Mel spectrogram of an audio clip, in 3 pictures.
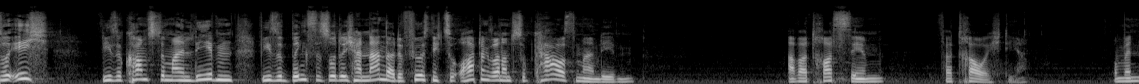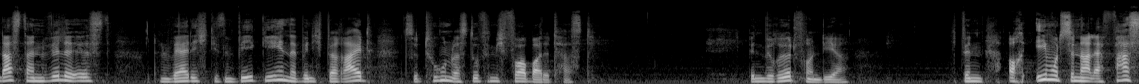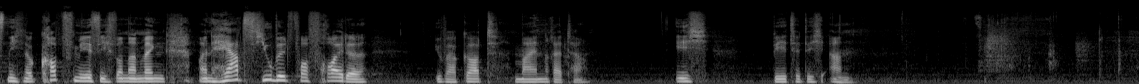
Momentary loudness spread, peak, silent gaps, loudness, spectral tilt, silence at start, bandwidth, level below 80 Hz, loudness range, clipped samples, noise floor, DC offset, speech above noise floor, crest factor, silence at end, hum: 15 LU; -2 dBFS; none; -22 LUFS; -5 dB/octave; 0 s; 13.5 kHz; -60 dBFS; 11 LU; under 0.1%; -56 dBFS; under 0.1%; 34 dB; 22 dB; 1.3 s; none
